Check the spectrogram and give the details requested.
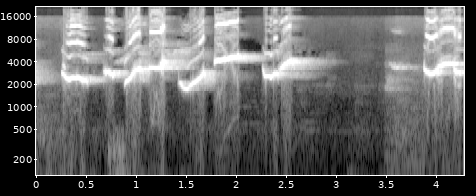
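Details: Oriental magpie-robin singing to stir rivals into replying, with loud whistled notes that rise and fall in quick succession and some buzzy overtones. A pause follows before one more bright whistle.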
